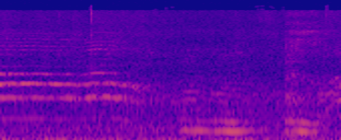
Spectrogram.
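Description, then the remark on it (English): A male cat named Larry screams with a long, high, drawn-out yowl, followed by two shorter, lower-pitched cries, all harsh and strained against a steady background hiss. “Listen to how he screams.”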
